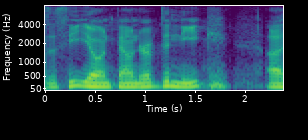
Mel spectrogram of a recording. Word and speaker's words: Denik: ceo and founder of danique uh spelled d-e-n-i-k but pronounced danique and i'm sure we're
